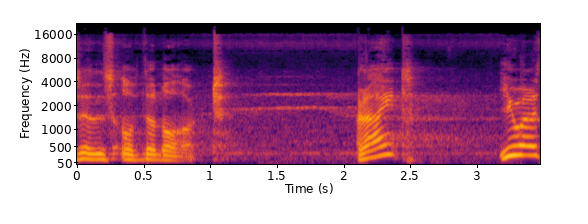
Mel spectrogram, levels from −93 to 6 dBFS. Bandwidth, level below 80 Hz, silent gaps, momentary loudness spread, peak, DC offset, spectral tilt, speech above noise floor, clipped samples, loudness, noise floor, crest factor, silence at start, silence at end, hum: 17.5 kHz; -60 dBFS; none; 20 LU; 0 dBFS; under 0.1%; -5.5 dB/octave; 25 dB; under 0.1%; -16 LUFS; -39 dBFS; 16 dB; 0 s; 0 s; none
